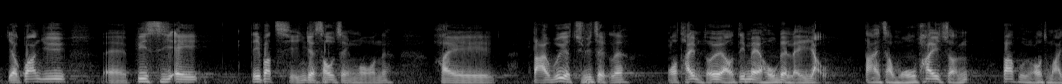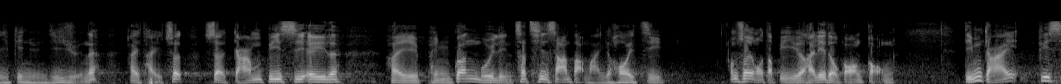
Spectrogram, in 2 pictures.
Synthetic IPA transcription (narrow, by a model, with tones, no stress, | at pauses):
jɐ˨˧wkʷaː˥nɥyː˥ʔɛ̰ː˨˩piː˥siː˥ʔe˥j | ne˥pɐ˥t̚t͡sʰiː˨˥nkɛː˧sɐ˥wt͡sɪ˧ŋːɔː˨˧nlɛː˥ | hɐ˨j | t̪aː˨jwuː˨˥jkɛː˧t͡syː˨˥t͡sɪ˨k̚lɛː˥ | ŋɔː˨˧t̪ʰɐ˨˥jm̩˨˩t̪o˨˥wjɐ˨˧wt̪iː˥mɛː˥ɦo˨˥wkɛː˧le˨˧jːɐ̰˨˩w | t̪aː˨nhɐ˨jt͡sɐ˨wmo˨˧wpʰɐ˥jt͡sɵ˨˥n | paː˥wkʰuː˧t̚ŋɔː˨˧˨ma̰ː˨˩ji˨˧p̚kiː˨˧nɥyː˨˩njiː˨˧ɥyː˨˩nlɛː˥ | hɐ˨jt̪ʰɐ˨˩jt͡ʃʰɵ˥t̚sœː˨˧kkːa̰ː˨˥mpʰiː˥siː˥ʔe˥jlɛː˥hɐ˨jpʰɪ˨˩ŋkʷɐ˥nmuː˨˧jlḭː˨˩nt͡sʰɐ˥t̚t͡sʰiː˥nsaː˥mpa̰ː˧k̚ma̰ː˨nkɛː˧ɦɔː˥jt͡siː˥ | kɐ˨˥msɔ˨˥ji˨ŋɔː˨˧t̪ɐ˨˩piː˨t̚ji˧ɦɐ˨˥jniː˥t̪o˨wkɔ̰ː˨˥ŋkɔ̰ː˨˥ŋɛ˧ | t̪iː˨˥mkaː˨˥jpʰiː˥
